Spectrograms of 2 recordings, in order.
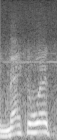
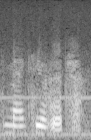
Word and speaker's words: Mankiewicz: The Russian pronunciation of it is Mankiewicz. Mankiewicz. The Americanized pronunciation of it would be Mankiewicz.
